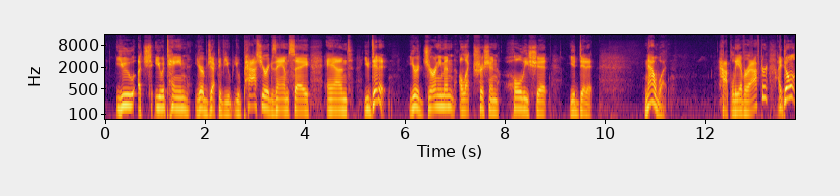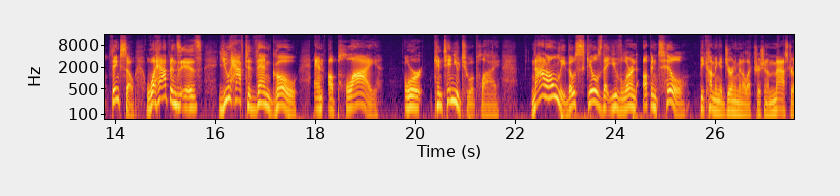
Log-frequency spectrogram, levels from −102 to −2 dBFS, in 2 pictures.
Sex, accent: male, American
